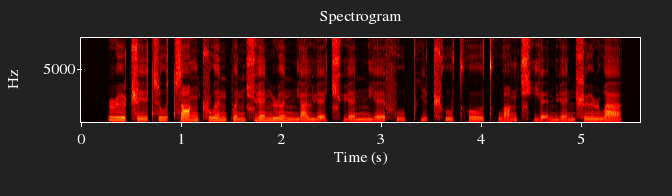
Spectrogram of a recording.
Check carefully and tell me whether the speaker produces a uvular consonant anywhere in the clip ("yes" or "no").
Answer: no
